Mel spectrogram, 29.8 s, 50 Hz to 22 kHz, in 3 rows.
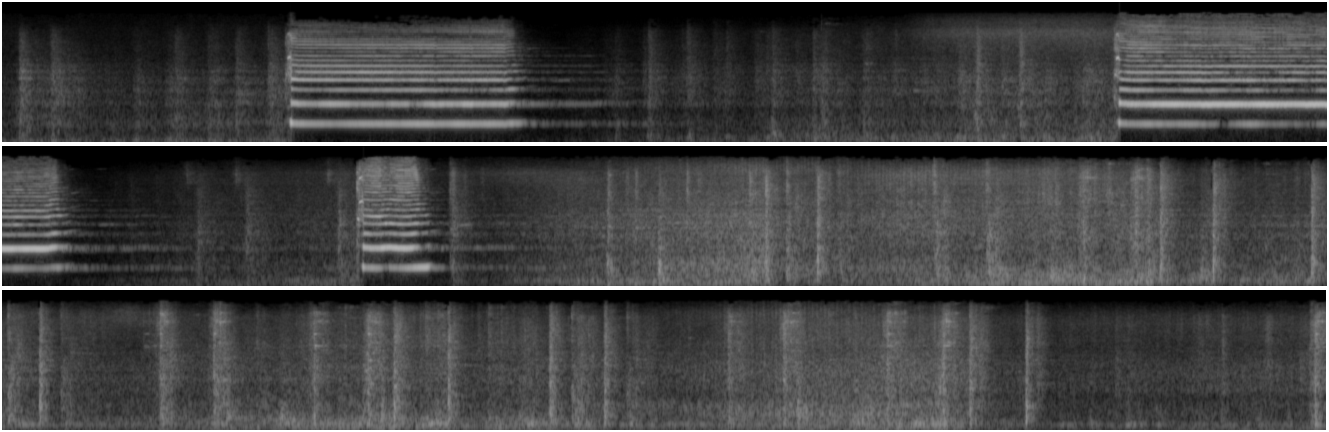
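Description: TFG Class 614 diesel multiple unit sounding its single-note horn three times, two long blasts and then a short one, as it approaches. It then runs past with the rhythmic clickety-clack of its wheels over the rail joints, which eases off near the end.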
